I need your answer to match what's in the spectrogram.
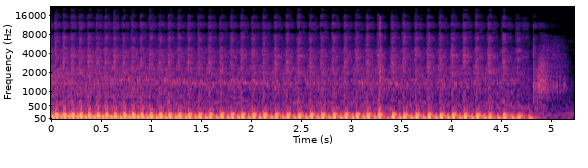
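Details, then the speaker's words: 1995 Honda Shadow VLX 600 (VT600CD) V-twin, long parked and just dug out, runs loud and lumpy with a loping beat only on throttle, then dies; won't hold idle without gas; owner suspects too much air, cause unconfirmed. "she doesn't want to run without giving her gas very very strange"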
